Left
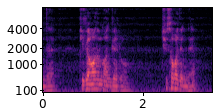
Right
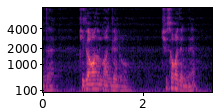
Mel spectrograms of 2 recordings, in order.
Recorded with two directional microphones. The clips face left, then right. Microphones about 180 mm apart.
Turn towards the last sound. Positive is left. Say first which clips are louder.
# left 2 dB
turn(degrees=10)  # may be behind; listen again after turning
